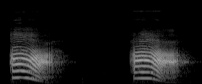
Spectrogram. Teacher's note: your tongue touch your bottom teeth like this ah ah and this vowel is usually longer than most people who are non-native speakers tend to make it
